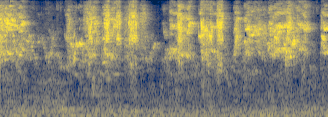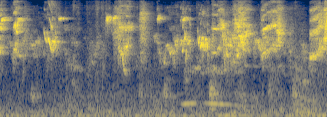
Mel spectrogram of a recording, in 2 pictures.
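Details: Breeding pet budgerigars feeding, producing a steady stream of high scratchy chirps and warbling chatter, rising and falling in loudness, with a short low whistle-like tone near the end.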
